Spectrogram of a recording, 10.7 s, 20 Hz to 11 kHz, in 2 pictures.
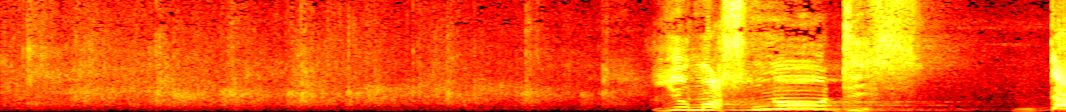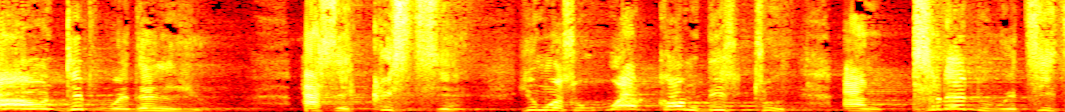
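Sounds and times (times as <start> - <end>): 
crowd clapping during a sermon: 0.0 - 3.3
speech: 3.3 - 10.6.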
